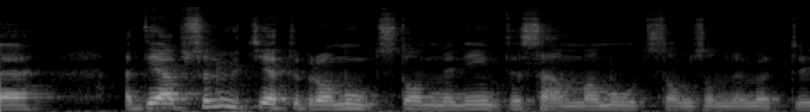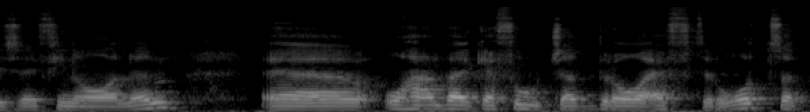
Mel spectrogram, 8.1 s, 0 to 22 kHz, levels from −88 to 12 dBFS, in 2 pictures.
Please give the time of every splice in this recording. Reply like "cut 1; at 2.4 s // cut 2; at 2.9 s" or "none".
none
